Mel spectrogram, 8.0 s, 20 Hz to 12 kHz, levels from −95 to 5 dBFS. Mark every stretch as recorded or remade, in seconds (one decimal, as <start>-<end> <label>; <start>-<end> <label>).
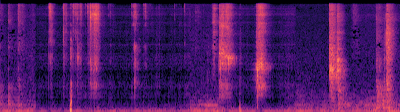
0.0-0.7 recorded; 0.7-3.8 remade; 3.8-4.4 recorded; 4.4-5.9 remade; 5.9-8.0 recorded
